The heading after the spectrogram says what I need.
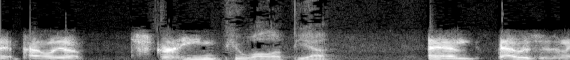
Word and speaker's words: Puyallup: Puyallup, yeah.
